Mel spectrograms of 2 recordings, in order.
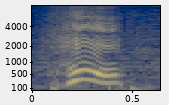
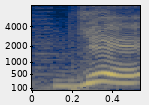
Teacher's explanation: you pronounce that as he rather than with a hard G like ge as in Gero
